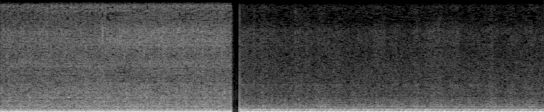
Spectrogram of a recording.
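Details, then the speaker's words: Dodge Neon stock car after cooling fan repair, engine idling cold to warm up and check the fan comes on automatically: steady, even low idle rumble, no knocks, misses or squeals; normal warm-up idle. "So before I button this all up, I'm just letting the engine run, and I'm going to let it warm up and make sure the fan is going to come on automatically like it's supposed to."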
